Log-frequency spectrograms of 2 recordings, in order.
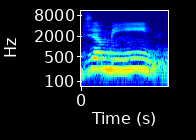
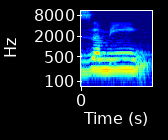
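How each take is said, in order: Both takes have the same delivery.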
